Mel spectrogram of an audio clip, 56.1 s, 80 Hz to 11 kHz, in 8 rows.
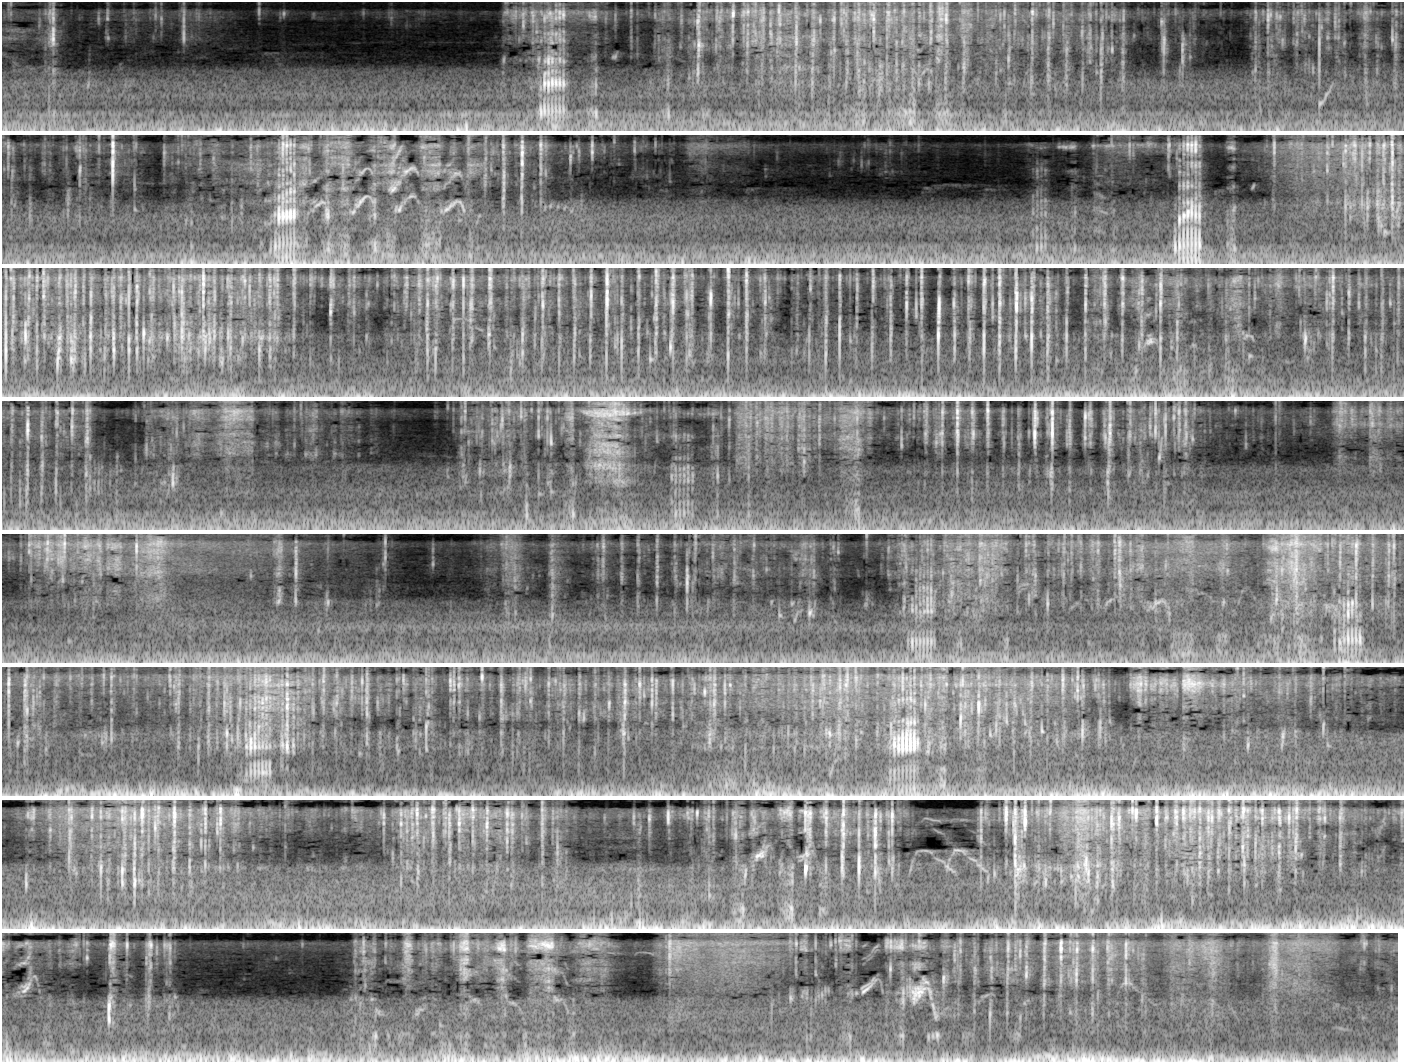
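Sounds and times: swans dabbling in shallow water: 2.5 - 11.5, 12.2 - 50.2, 50.8 - 56.0
swan calls: 8.2 - 9.7.

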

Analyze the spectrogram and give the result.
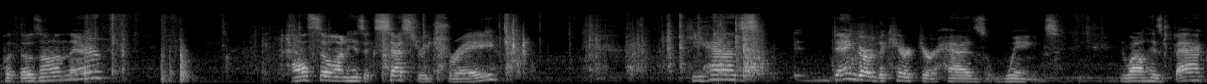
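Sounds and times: plastic packaging clicks: 5.0 - 7.0.

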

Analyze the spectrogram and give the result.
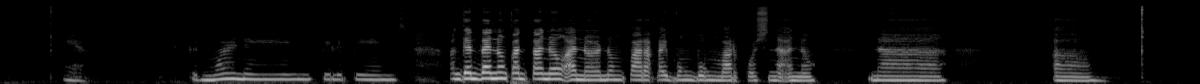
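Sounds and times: woman speaking: 0.5 - 0.9, 1.9 - 9.5, 10.6 - 11.1.

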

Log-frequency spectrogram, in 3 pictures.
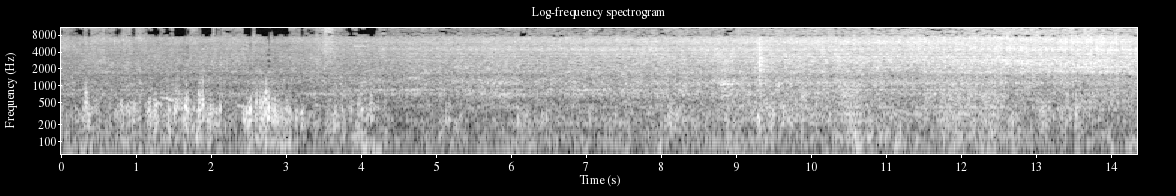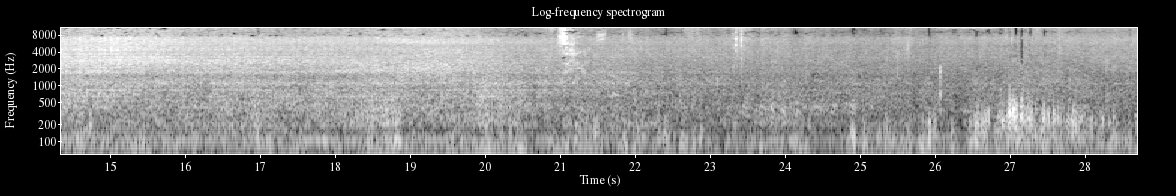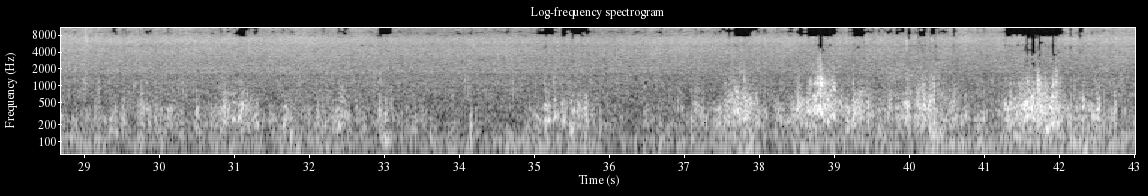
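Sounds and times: vehicle engine running: 0.0 - 30.8
city street noise: 0.0 - 43.0
low rumbles: 0.0 - 43.0.

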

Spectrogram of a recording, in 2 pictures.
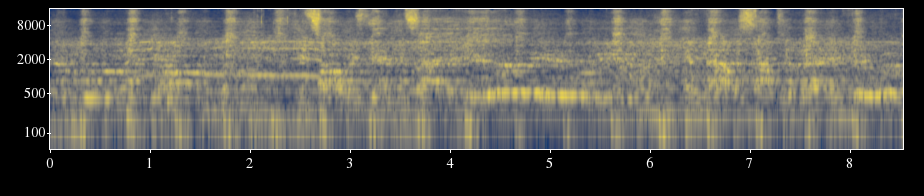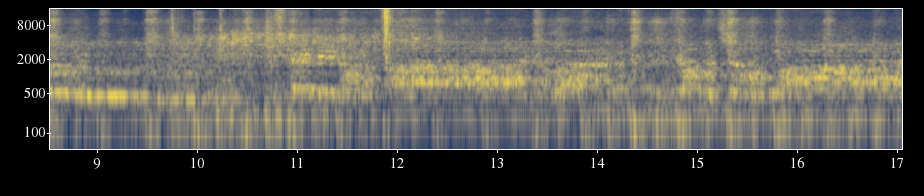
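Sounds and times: choir singing in harmony: 0.0 - 17.0.

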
